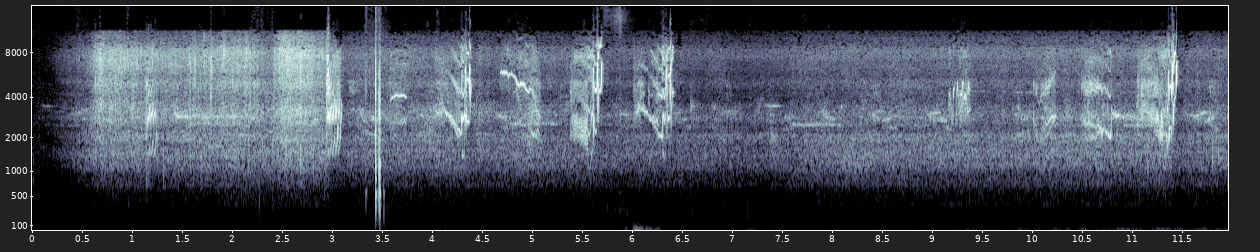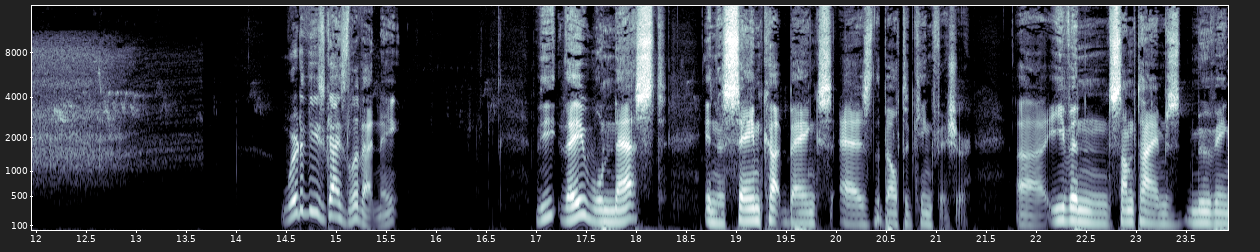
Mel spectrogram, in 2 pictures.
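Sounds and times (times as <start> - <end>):
steady hissy background: 0.0 - 13.2, 14.5 - 15.6, 17.0 - 23.9
northern rough-winged swallow singing: 0.8 - 13.2
speech: 14.5 - 15.7, 17.0 - 23.9.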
